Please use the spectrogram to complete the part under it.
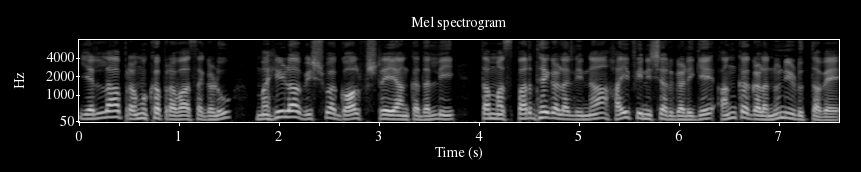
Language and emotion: Kannada, neutral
